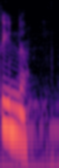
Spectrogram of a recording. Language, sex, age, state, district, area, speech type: Punjabi, female, 18-30, Punjab, Patiala, rural, read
